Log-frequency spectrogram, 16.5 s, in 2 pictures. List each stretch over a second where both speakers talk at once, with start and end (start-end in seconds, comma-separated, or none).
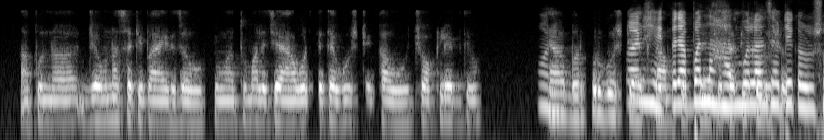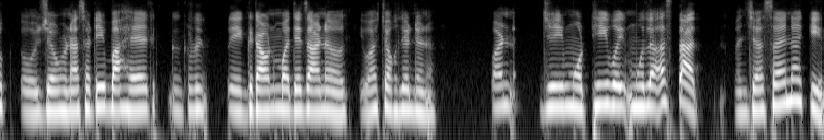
6.3-7.9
